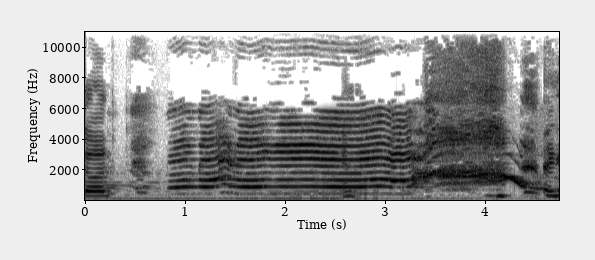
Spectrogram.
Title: Baby crying while refuse eating food |trouble feeding a 1yr old baby |Funny babies cry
